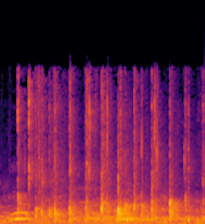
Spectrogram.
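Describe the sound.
A group claps steadily for about three seconds, a dense patter of sharp hand claps at even loudness, with some voices faintly audible beneath the applause.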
